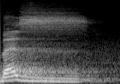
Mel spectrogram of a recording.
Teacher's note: Zai itu lidahnya ke bawah ke gusi bagian bawah kemudian suara nya keluar di antara gigi suaranya keluar di antara gigi kalau ya Itu keluarnya di tengah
